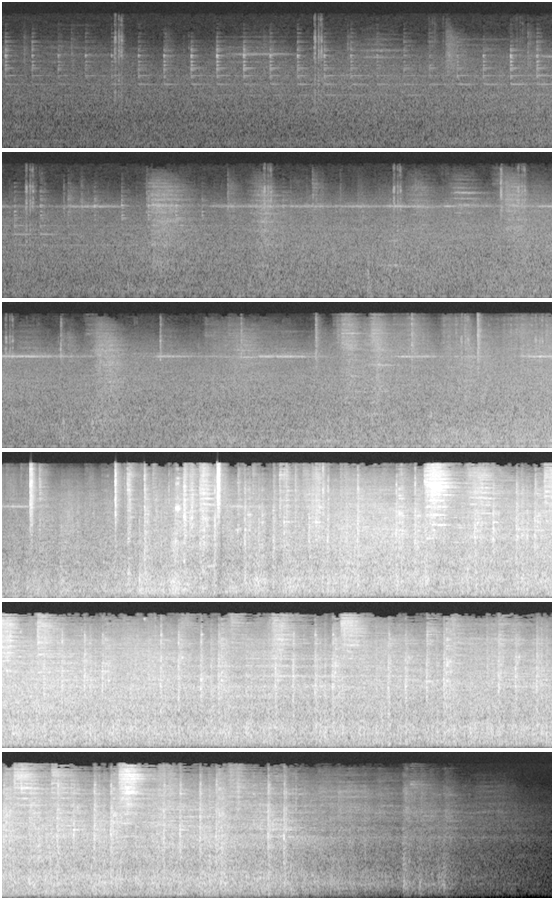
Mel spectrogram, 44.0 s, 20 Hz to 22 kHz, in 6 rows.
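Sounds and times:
diesel locomotive passing: 6.0s - 42.8s
train wheels clacking over rail joints: 19.2s - 41.3s.

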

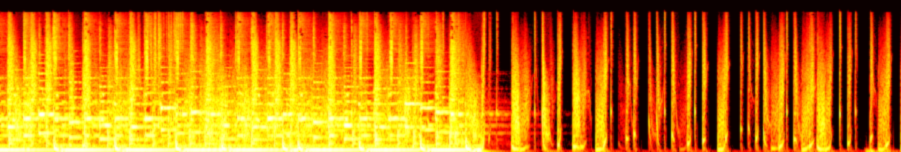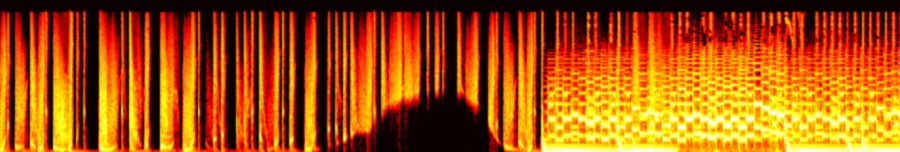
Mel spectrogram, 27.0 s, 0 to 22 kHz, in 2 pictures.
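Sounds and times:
electronic music beat: 0.0s - 8.0s, 21.1s - 27.0s
choppy stutters and clicks: 0.0s - 27.0s.

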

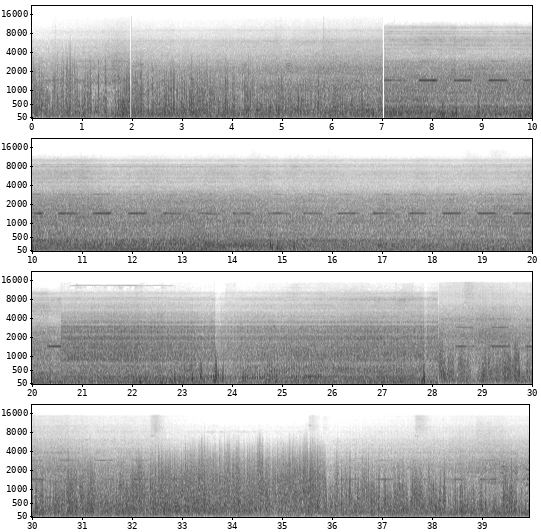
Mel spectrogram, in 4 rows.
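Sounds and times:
diesel truck engine running: 0.0s - 39.9s
reversing alarm beeping: 7.1s - 20.7s, 28.3s - 32.9s, 36.3s - 39.9s.

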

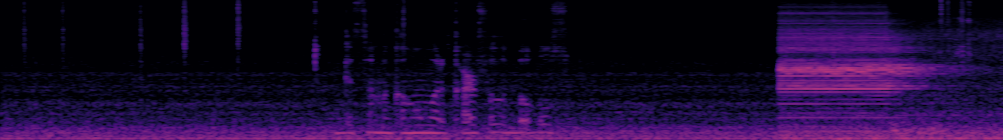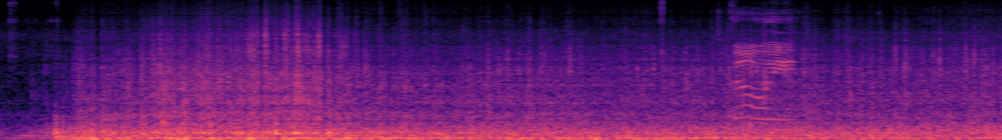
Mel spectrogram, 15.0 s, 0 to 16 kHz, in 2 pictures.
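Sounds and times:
buzzer: 5.8s - 7.2s
car wash machinery and water spray: 5.9s - 15.0s.

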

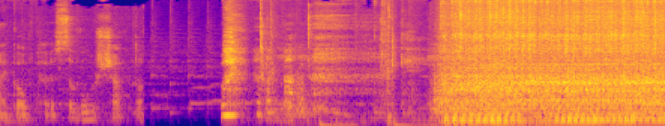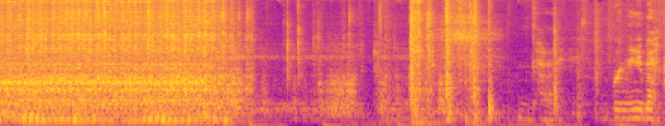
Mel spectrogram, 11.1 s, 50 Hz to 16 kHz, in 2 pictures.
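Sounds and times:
sewing machine stitching: 3.6s - 9.2s.

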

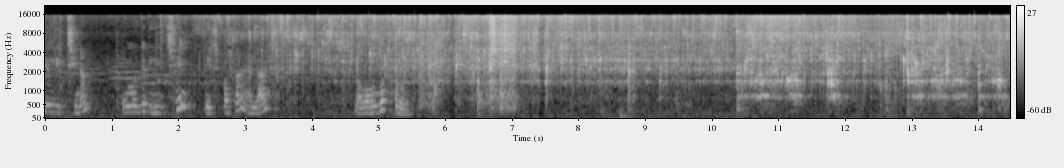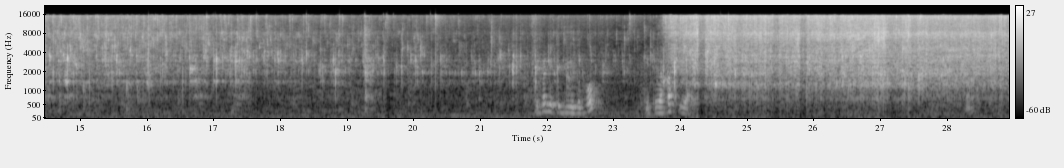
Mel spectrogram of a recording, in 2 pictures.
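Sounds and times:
spices sizzling in hot oil: 1.8s - 28.9s.

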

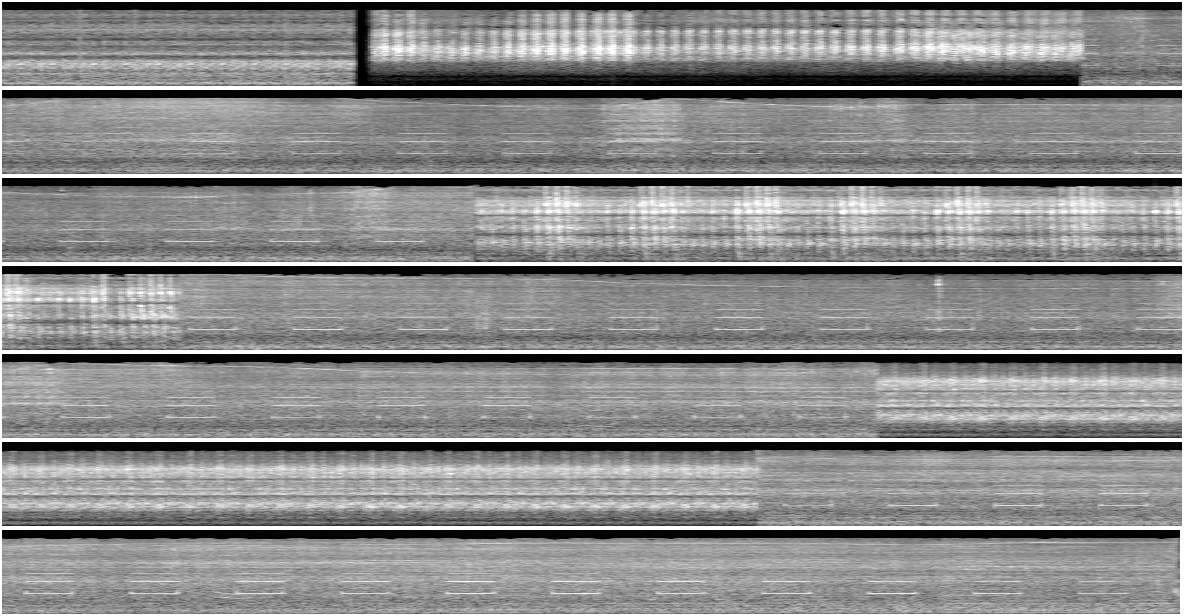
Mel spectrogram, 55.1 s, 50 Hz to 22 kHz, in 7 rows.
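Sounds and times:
heavy truck engine running: 0.0s - 2.4s, 7.2s - 55.0s
high-pitched pulsing mechanical whir: 2.1s - 28.2s
reversing alarm beeping: 5.9s - 37.6s, 43.8s - 55.0s.

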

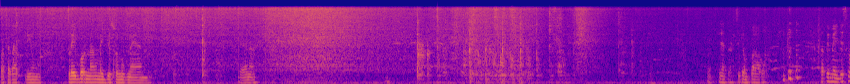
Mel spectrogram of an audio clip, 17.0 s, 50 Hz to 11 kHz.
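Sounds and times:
hot oil spattering: 0.0s - 13.0s
food sizzling in hot oil: 0.0s - 17.0s
metal spatula scraping wok: 7.9s - 12.8s.

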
